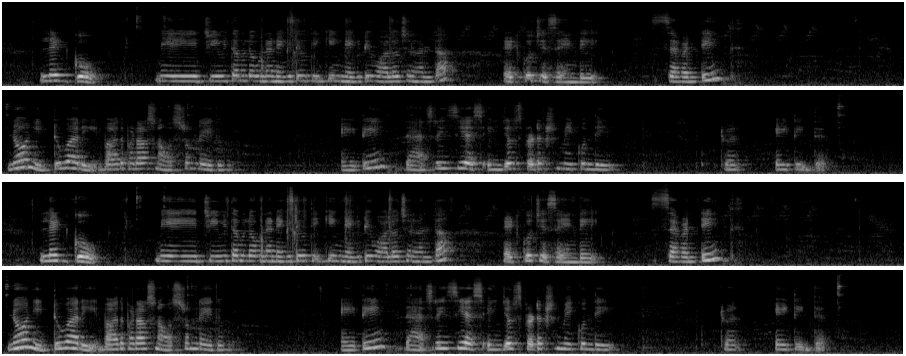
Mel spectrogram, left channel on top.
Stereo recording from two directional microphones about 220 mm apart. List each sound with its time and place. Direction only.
0.3 s a woman's voice: 45° right (ahead or behind)
9.0 s a woman's voice: 45° right (ahead or behind)
12.4 s a woman's voice: 50° right (ahead or behind)
16.1 s speech: 50° right (ahead or behind)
